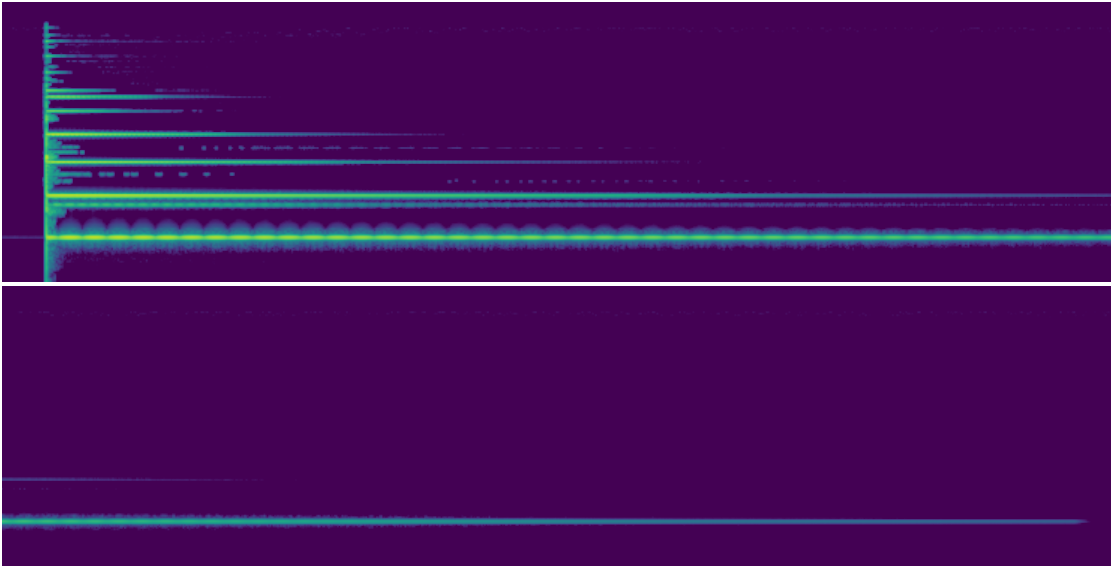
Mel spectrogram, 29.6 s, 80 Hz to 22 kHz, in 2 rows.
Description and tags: Bronze Bell 2
A stereo recording of a bronze bell (rescued clock bell) struck with a wooden striker. Long decay. Rode NT 4 > FEL battery pre-amp > Zoom H2 line in.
